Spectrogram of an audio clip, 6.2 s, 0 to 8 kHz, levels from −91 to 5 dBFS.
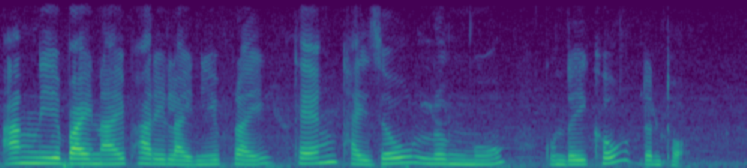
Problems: none marked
